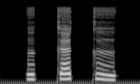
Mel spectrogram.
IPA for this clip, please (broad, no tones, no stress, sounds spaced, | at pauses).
ɨ kː ɛ kː ɨ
